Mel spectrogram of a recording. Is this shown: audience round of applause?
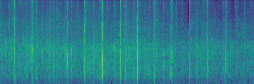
yes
